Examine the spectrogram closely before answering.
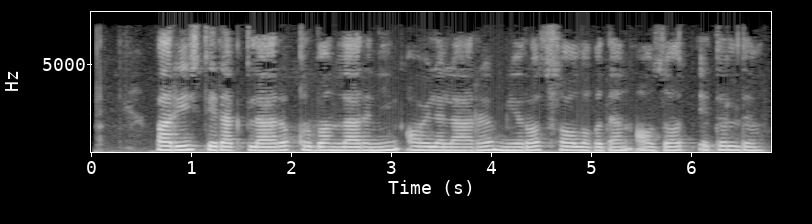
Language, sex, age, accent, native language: Uzbek, female, 30-39, Qoraqalpog'iston, Uzbek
